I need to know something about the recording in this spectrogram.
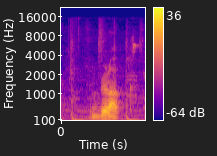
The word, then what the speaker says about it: block: बिल्कुल सी का प्रोनाउंसिएशन करेंगे नहीं। BLOCK, के पहले सी आया तो सी को हम प्रोनाउंस नहीं करेंगे। क्या होगा? ब्लॉक।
